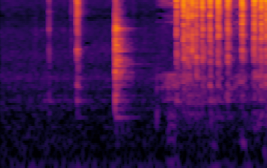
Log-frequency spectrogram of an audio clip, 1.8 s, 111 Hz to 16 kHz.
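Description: Rapid ratcheting clicks from a wrench loosening the oil drain plug on a Ford F-150, starting with a few separate close ticks and turning into a quick, steady run of clicks.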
